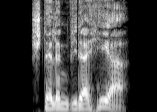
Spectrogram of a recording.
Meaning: inflection of wiederherstellen: 1. first/third-person plural present 2. first/third-person plural subjunctive I
- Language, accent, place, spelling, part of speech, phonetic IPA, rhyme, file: German, Germany, Berlin, stellen wieder her, verb, [ˌʃtɛlən viːdɐ ˈheːɐ̯], -eːɐ̯, De-stellen wieder her.ogg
